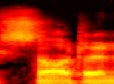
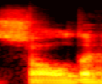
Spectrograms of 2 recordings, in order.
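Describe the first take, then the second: First: The word is said without an L sound. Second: The word is said with a clear L sound. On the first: This is how Americans say it. The speaker calls it wrong. "it doesn't make sense why you're saying solder" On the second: This is how the British say it. The speaker calls it right. "not solder"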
